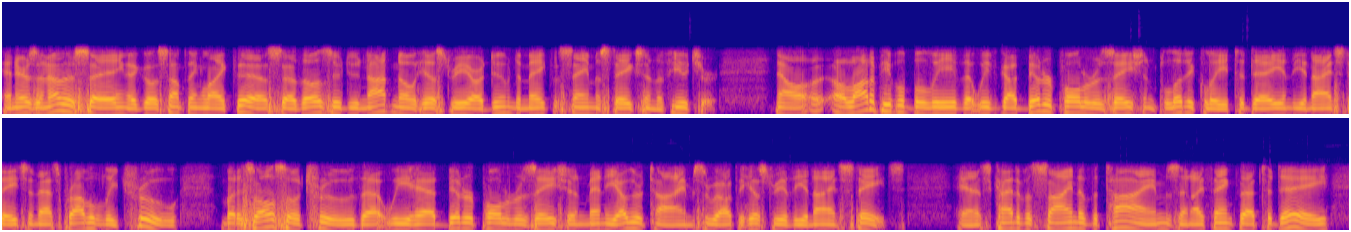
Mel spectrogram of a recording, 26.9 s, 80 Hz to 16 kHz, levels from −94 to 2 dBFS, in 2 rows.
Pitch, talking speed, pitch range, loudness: 125 Hz, 180 wpm, 120-130 Hz, -22 LUFS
